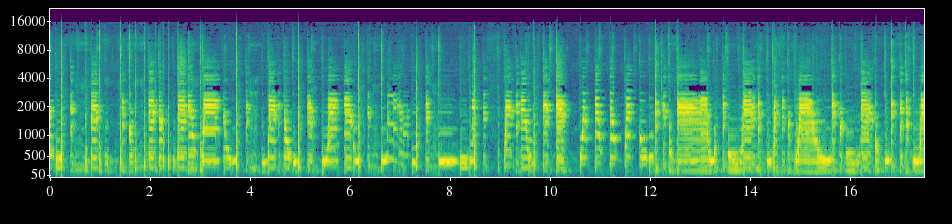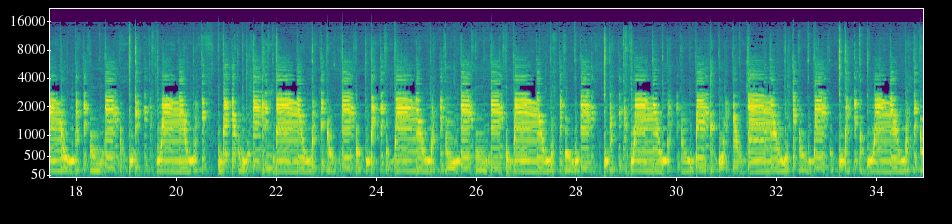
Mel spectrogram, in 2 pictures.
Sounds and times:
Music: 0.0s - 34.9s.

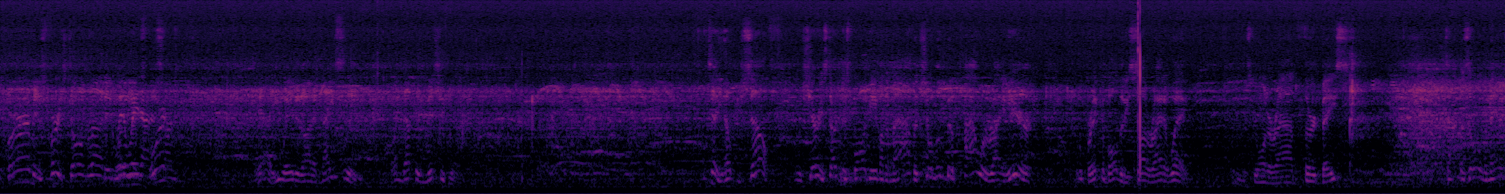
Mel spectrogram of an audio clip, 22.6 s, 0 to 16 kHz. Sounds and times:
Speech: 0.1s - 2.6s, 3.8s - 6.8s, 10.6s - 15.5s, 16.1s - 17.8s, 18.5s - 20.3s, 21.5s - 22.5s.

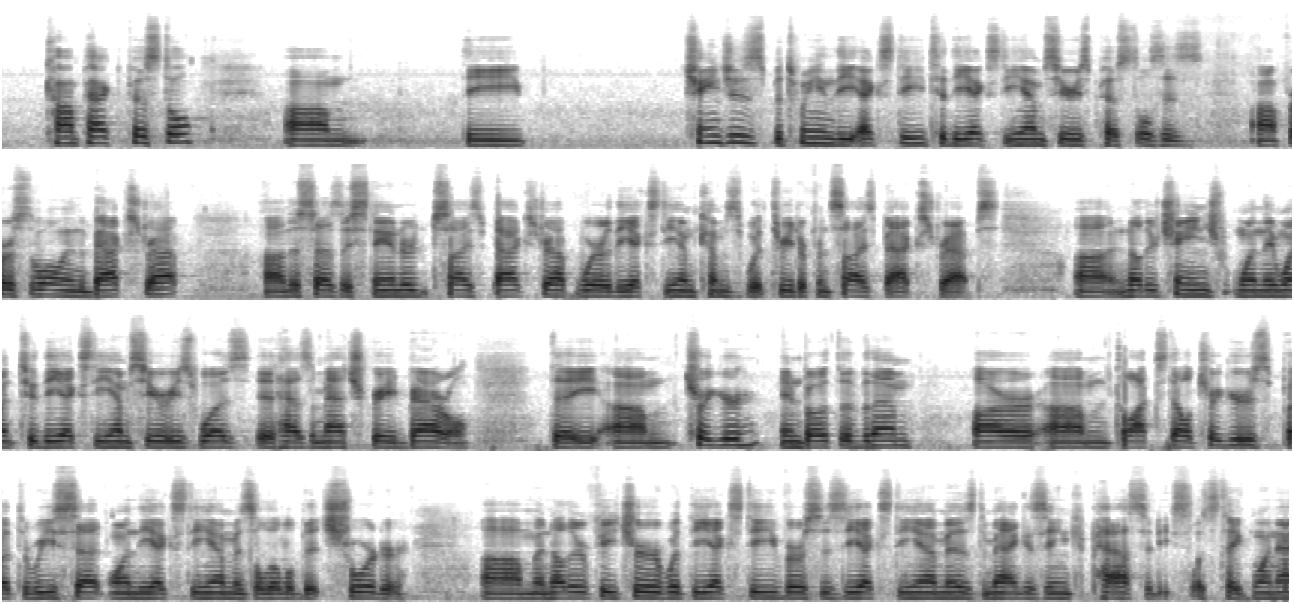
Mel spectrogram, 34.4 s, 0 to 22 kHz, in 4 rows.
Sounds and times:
Speech: 0.3s - 2.5s, 3.1s - 3.6s, 4.6s - 34.3s.

